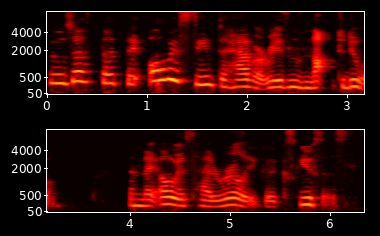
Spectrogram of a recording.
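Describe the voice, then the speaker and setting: Lady doing kids story time, pitch goes up and down a lot, stops to explain words simply. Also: animated, normal speed, mellow. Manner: explains simply to young children, emphatic. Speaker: children's storybook reader. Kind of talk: expressive read-aloud with simple asides explaining words.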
